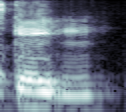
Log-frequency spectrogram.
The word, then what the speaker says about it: Gaten: But as a kid, and portrayed by, and I should have looked up how to pronounce his name, is it Gaten? – No, it's Gaten. Yeah, yeah. You got Gaten.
